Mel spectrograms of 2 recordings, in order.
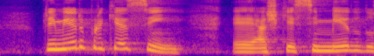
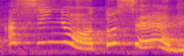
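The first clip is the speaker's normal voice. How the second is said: very high, louder kid voice acting sad; imitating a little girl; 4 dB louder, slower than usual. Granddaughter acting out sad to grandma, high kid voice. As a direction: show it like a small girl demonstrating. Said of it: "ela fala pra minha mãe assim".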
